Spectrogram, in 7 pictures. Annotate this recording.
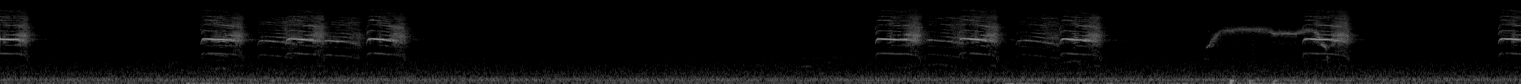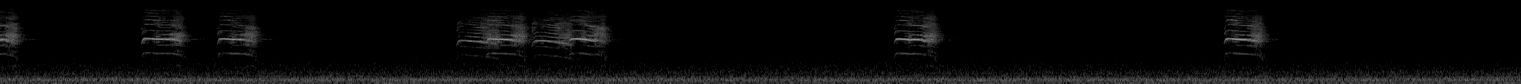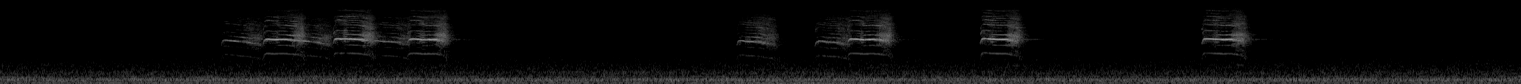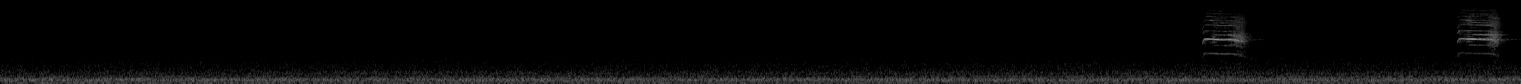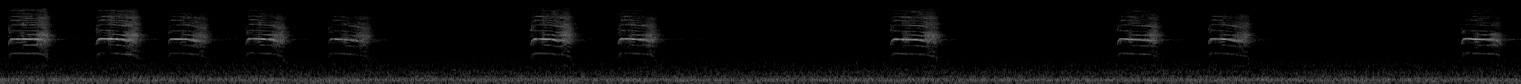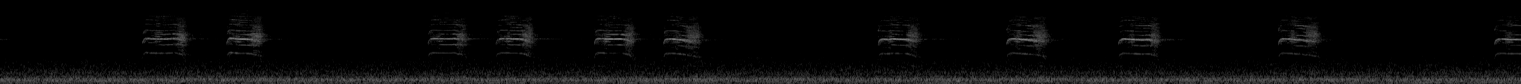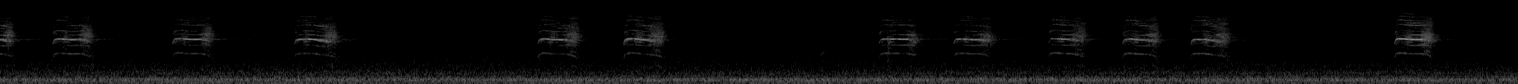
The mystery bird calls me as I record with laptop and USB microphone.
bird, patio, mystery, avian, call, outside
